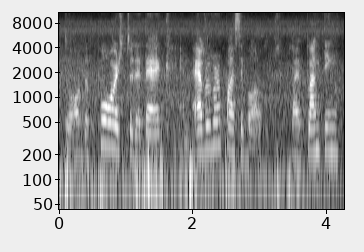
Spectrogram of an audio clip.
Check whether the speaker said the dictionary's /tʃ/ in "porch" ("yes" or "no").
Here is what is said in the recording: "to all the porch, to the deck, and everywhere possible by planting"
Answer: no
